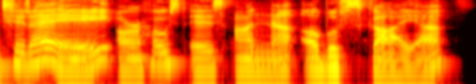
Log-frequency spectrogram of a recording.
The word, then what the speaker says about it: Obuhovskaya: And today, our host is Anna Obuhovskaya. How do you say it? One last time. Obuhovskaya. So you just stress Obuhovskaya.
